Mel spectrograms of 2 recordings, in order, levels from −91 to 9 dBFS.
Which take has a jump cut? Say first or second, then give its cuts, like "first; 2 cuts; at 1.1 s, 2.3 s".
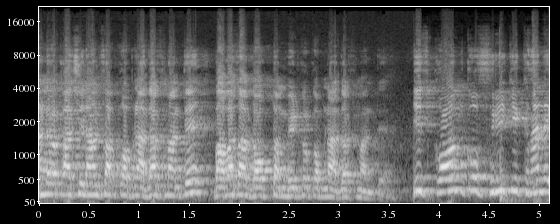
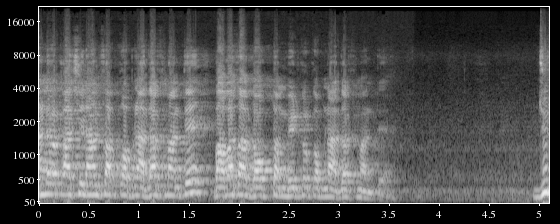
first; 1 cut; at 3.7 s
